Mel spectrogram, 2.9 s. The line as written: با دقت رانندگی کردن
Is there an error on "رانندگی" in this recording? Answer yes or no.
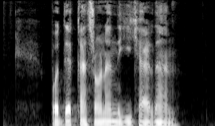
no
